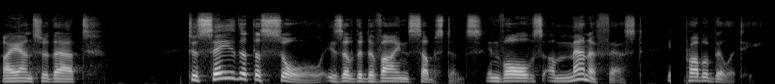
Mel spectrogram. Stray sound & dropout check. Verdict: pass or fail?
fail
